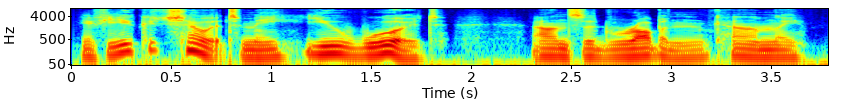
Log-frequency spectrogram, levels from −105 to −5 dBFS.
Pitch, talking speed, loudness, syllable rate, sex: 110 Hz, 190 wpm, -20 LUFS, 5.0 syllables/s, male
